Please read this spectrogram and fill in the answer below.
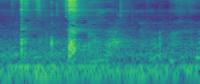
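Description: Two short clinks from a metal dog bowl of kibble: a light one, then a much louder one a little under a second in.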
